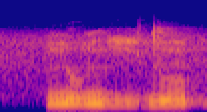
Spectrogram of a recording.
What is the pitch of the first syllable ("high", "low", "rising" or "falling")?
high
